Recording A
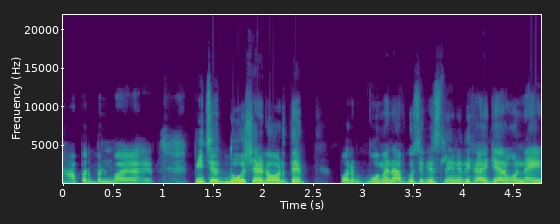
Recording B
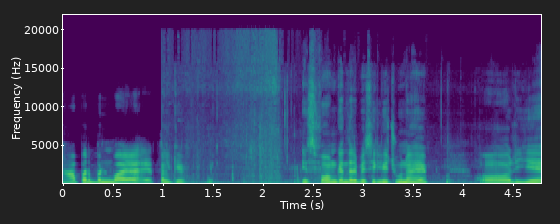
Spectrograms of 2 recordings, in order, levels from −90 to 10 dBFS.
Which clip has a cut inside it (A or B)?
B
